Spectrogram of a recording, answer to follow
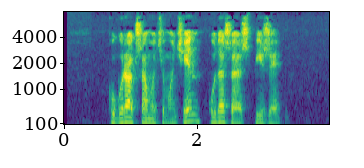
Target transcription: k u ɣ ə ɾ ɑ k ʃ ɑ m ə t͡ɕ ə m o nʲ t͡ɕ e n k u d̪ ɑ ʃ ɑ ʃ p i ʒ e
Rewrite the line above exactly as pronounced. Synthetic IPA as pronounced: k u ɣ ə ɾ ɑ k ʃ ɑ m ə t͡ɕ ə m o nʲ t͡ɕ e n k u d̪ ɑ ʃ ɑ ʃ p i ʒ e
